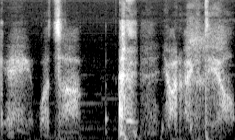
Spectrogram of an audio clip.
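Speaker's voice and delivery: very quiet, soft, breathy whispered patter. Showing how the sociable game character they made must always talk, whispering. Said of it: "I just have to whisper all the time, like".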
